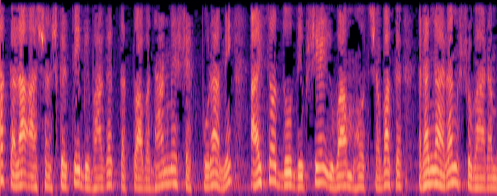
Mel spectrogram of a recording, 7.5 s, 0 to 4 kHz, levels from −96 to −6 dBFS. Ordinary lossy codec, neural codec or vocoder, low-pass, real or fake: none; none; 3.6 kHz; real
